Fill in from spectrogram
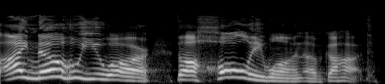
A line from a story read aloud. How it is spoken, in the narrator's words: this demon shouted out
